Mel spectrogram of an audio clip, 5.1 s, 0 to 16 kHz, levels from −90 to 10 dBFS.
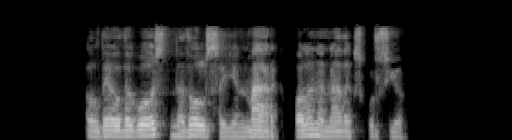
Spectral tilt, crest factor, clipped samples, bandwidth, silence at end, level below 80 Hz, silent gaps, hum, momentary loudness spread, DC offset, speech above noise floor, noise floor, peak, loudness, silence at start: -5 dB/octave; 20 dB; under 0.1%; 7.8 kHz; 1.1 s; -62 dBFS; 2.87-2.94 s; none; 11 LU; under 0.1%; over 70 dB; under -90 dBFS; -2 dBFS; -21 LUFS; 0.85 s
